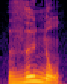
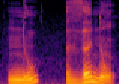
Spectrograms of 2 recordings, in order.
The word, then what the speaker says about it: venons: Final S not pronounced. So you will get the sound venons. Nous venons.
